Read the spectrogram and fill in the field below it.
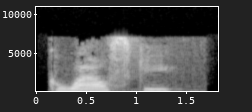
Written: kowalski

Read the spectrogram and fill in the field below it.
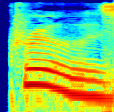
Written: cruse

